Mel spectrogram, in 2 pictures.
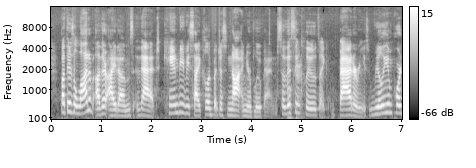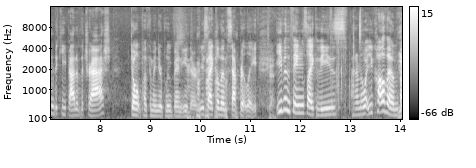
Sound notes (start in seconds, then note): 9.5 laughs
